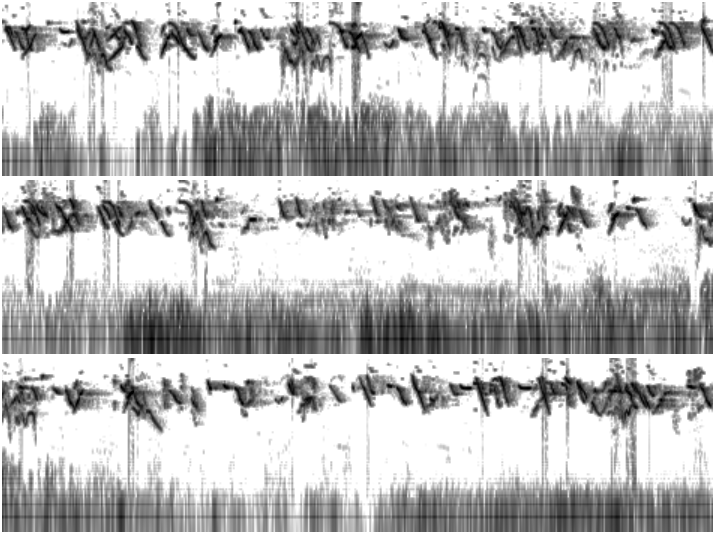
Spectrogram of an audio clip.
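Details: Several saffron finches calling together in a dense, continuous chatter of bright, high chirps and trills that overlap for the whole stretch, with a soft low background hum.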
